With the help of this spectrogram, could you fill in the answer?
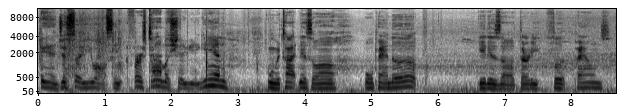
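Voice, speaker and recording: Amid noticeable background noise and audible room echo, a man with fairly high pitch and ordinary pitch variation talks at a moderate pace with long, frequent pauses. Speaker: DIY car mechanic YouTuber. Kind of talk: tutorial. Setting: under a car in a garage. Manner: casual, halting with fillers.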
